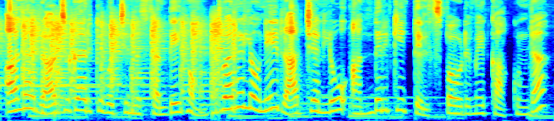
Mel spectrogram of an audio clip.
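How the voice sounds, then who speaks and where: A woman narrating a children's moral story in an expressive, scripted storytelling style. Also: on the high side, moderate pace, music in the background.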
